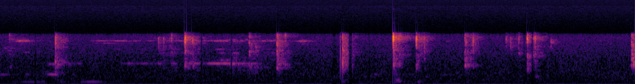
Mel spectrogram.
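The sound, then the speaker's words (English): Irregular clicking of keys on a computer keyboard as someone types in a web address, a couple dozen sharp taps in uneven bursts and pauses, fairly quiet, with no one speaking. “All right, I'm typing in. So I can hear you typing away.”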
